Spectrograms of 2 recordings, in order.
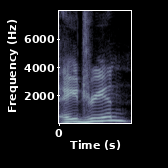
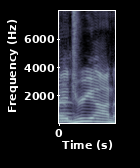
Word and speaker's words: Adriana: Mato yes who played uh Adrien or Adriana Adriana is how you say yeah she played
